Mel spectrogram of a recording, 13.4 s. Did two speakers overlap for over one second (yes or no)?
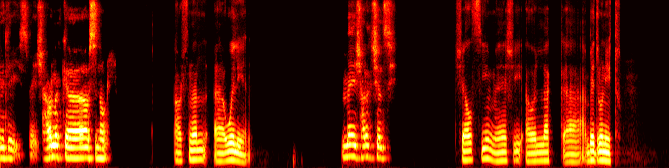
no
